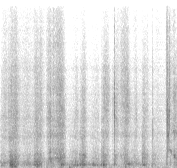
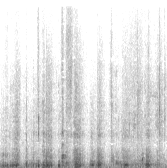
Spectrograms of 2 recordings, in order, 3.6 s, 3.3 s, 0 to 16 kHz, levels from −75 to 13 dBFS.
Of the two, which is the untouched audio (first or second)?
second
